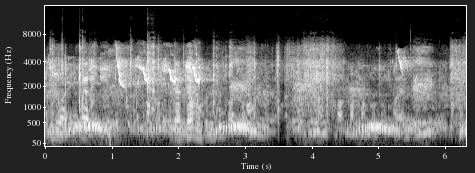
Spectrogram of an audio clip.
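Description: Domestic pigeons cooing: a run of low, rolling coos, one every second or two, with some short high chirps over them in the first few seconds.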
